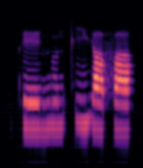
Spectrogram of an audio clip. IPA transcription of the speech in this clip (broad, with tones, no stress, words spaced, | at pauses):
t̪ʰeː˩ŋɯː˩˧n kʰi˩˧ja˩fa˩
